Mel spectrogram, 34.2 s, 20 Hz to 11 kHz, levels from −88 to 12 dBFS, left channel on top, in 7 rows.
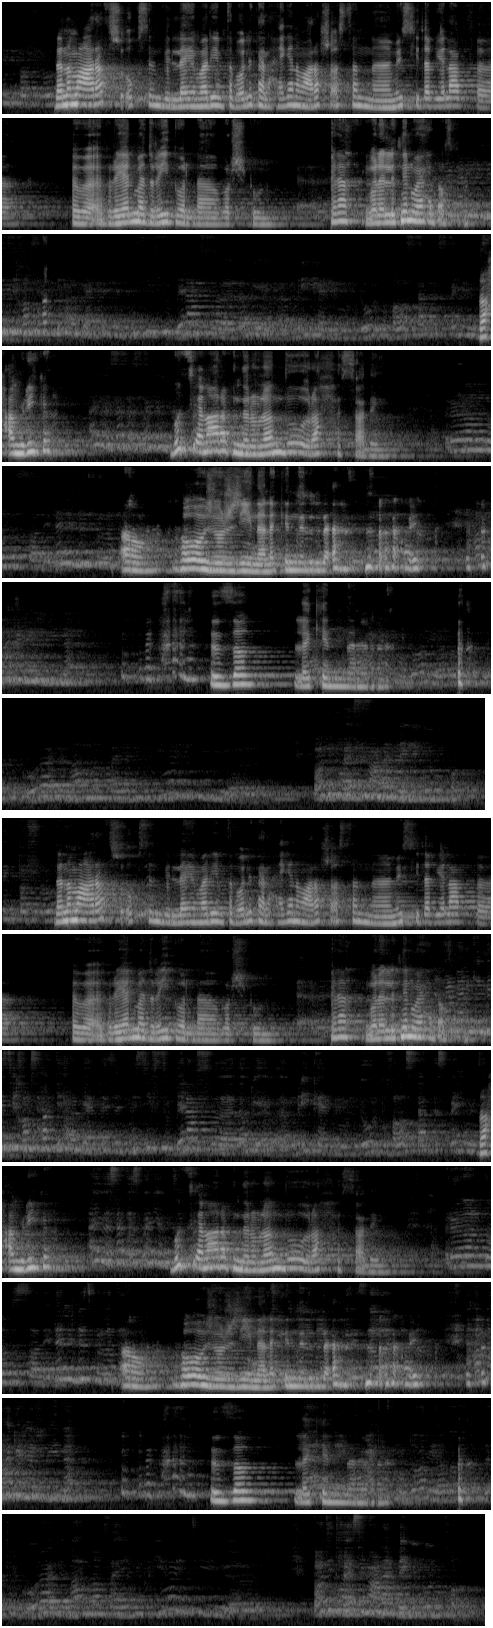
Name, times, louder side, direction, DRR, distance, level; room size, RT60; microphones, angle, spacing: voice 1, 0.0-0.6 1.3-1.5 7.7-14.8 15.5-16.8 18.9-20.9 22.0-23.6 24.0-25.2 25.6-25.9 27.4-32.1 32.5-34.0, equal, 60° right, 1 dB, 5.4 m, -46 dB
voice 2, 0.5-5.1 5.6-7.6 8.2-9.3 14.6-15.2 16.4-18.6 20.7-23.8 26.2-27.0 27.4-28.3, left 3 dB, 65° left, 13 dB, 0.9 m, -28 dB
25.0 x 21.0 x 9.0 m, 2.2 s
head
